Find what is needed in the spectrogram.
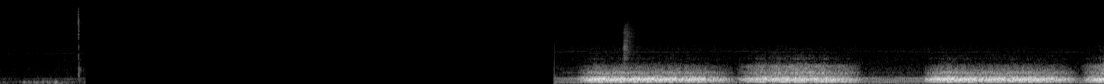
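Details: Bronchial breath sounds.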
